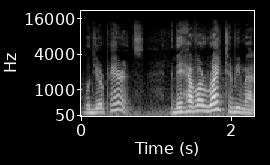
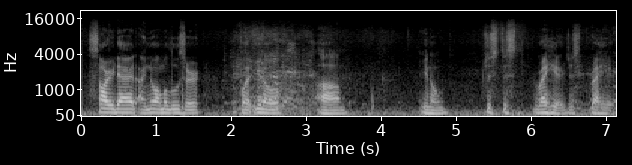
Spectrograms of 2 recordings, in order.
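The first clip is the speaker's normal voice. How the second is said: mock sheepish apology, fading softer; 4 semitones lower, 7 dB quieter than usual. Teen apologising to dad, softly fading off. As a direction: mumble a sorry to dad, dropping away. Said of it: "hugging dad, apologising".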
